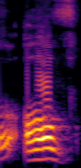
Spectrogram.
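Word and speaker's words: of: ऑव व, कभी भी फ नहीं बोलते इंग्लिश लैंग्वेज में, इसको ऑव बोलते हैं।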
